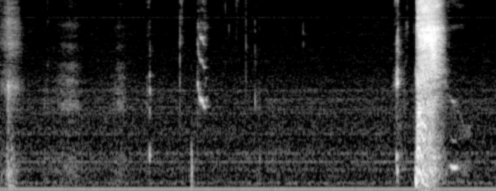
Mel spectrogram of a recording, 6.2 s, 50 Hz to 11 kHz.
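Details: Induced sneezing in a person sick for 8 days, congested with a nearly lost voice, recorded with mic gain turned up: a few small clicks and sniffs, then one loud, explosive sneeze over a steady low hum.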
